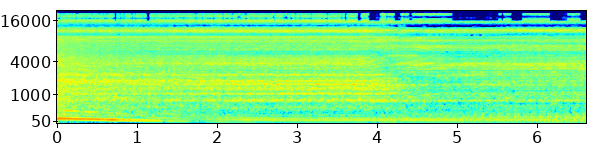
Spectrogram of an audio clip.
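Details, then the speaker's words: 2003 Toyota Celica GT with a 1ZZ engine, after sitting and priming the fuel pump: a fast idle drops smoothly to a steady, even tone with no knocking or misfire. Some smoke is blamed on rodent debris; the engine runs. "But the most important thing is she runs, and she ain't a knocking yet."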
